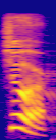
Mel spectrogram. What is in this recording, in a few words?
Team Anytime, Female; T2 Female 03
